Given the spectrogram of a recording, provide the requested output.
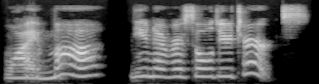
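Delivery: high, loud astonished outburst; astonished cry. Acted. Tom sees his mother bring the turkeys home, astonished high cry. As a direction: gasp it out, open-mouthed. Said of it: "open-mouthed with astonishment".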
